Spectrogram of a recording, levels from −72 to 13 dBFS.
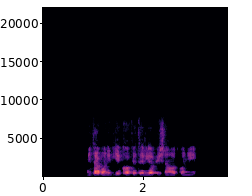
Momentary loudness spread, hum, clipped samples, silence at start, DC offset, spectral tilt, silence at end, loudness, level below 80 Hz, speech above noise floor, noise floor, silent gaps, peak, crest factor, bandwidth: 17 LU; none; under 0.1%; 0.9 s; under 0.1%; -1 dB/octave; 0.65 s; -25 LUFS; -78 dBFS; 59 dB; -83 dBFS; none; -6 dBFS; 22 dB; 7.8 kHz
